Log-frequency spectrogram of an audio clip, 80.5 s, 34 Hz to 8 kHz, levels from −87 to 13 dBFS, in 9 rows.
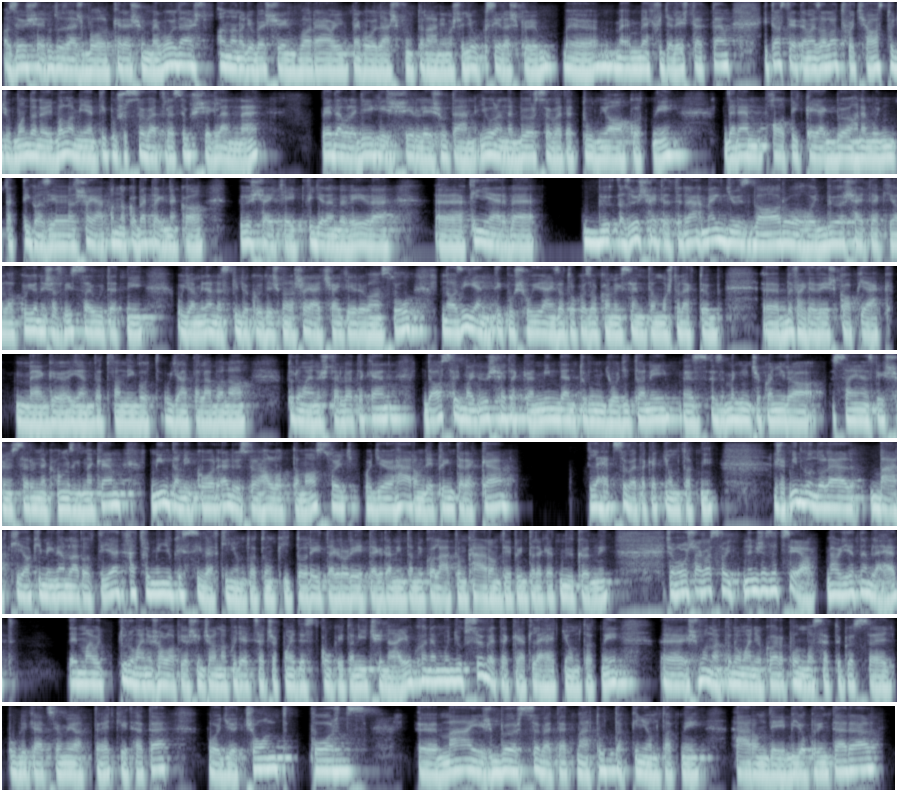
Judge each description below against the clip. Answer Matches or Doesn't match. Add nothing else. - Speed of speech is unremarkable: Doesn't match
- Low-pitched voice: Matches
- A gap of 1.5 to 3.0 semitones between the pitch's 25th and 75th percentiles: Doesn't match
